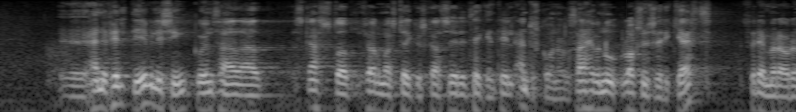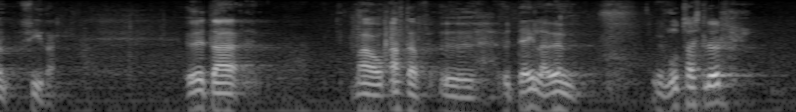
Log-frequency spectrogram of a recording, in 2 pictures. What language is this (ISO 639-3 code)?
isl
